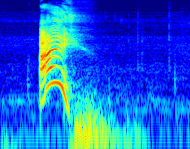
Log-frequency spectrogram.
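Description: A young man exclaims loudly.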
